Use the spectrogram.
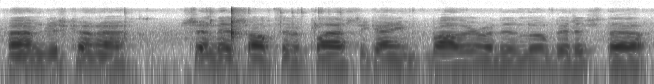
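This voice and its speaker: A man's voice: mid-range voice, monotone, normal speed. A man giving a casual hands-on demonstration as a video host, folksy and thinking aloud while he works. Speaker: video host demonstrating scrap metal teardown. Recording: dull lo-fi sound, faint noise and clicks.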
